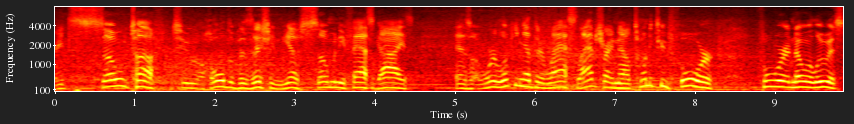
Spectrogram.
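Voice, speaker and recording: A man with a high-sitting voice delivers live play-by-play race commentary over a noisy background. His speech is full of fillers and self-corrections, and his voice sounds a little worn, as if he's slightly losing it.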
